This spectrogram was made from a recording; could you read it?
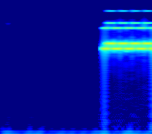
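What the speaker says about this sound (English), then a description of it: "My phone was ringing." A phone ringtone in the video game Asagao Academy starts abruptly after a near-silent moment, a loud electronic tone that holds steadily to the end.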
